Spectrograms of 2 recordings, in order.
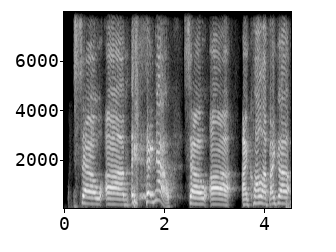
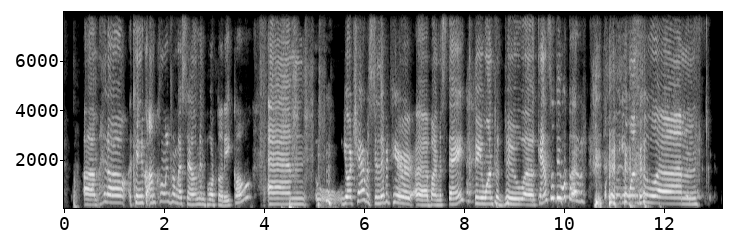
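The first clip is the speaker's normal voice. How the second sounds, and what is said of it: Put-on accent imitating a caller. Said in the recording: “I'm sure I'll get in trouble for the accent”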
